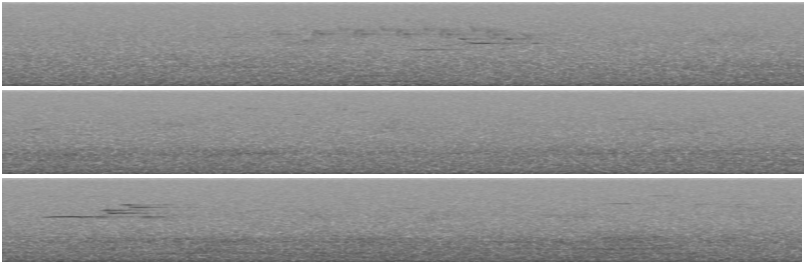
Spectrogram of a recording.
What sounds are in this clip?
Ovenbird, Hermit Thrush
